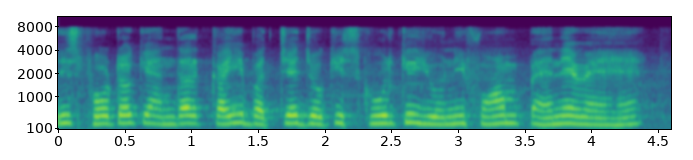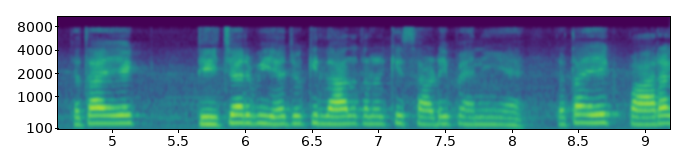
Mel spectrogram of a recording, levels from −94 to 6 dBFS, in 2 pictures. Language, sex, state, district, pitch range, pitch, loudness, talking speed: Hindi, male, Maharashtra, Chandrapur, 210-230 Hz, 220 Hz, -16 LUFS, 200 wpm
